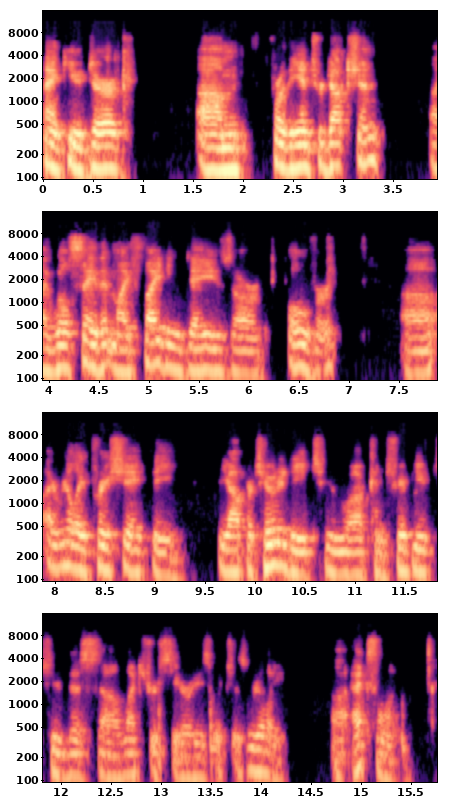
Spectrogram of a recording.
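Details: Adult male lecturer; typical speech.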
